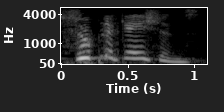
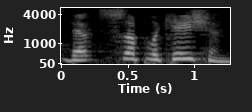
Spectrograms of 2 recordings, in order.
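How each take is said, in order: First: It is said in an imitated, different pronunciation. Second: It is said in the speaker's usual pronunciation.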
